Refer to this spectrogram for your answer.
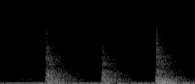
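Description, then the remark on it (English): Kitchen noises from someone preparing dinner next door: three muffled knocks or thuds at a steady, even pace, each fading quickly, over a low background rumble with no talking. “Someone preparing dinner next door.”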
